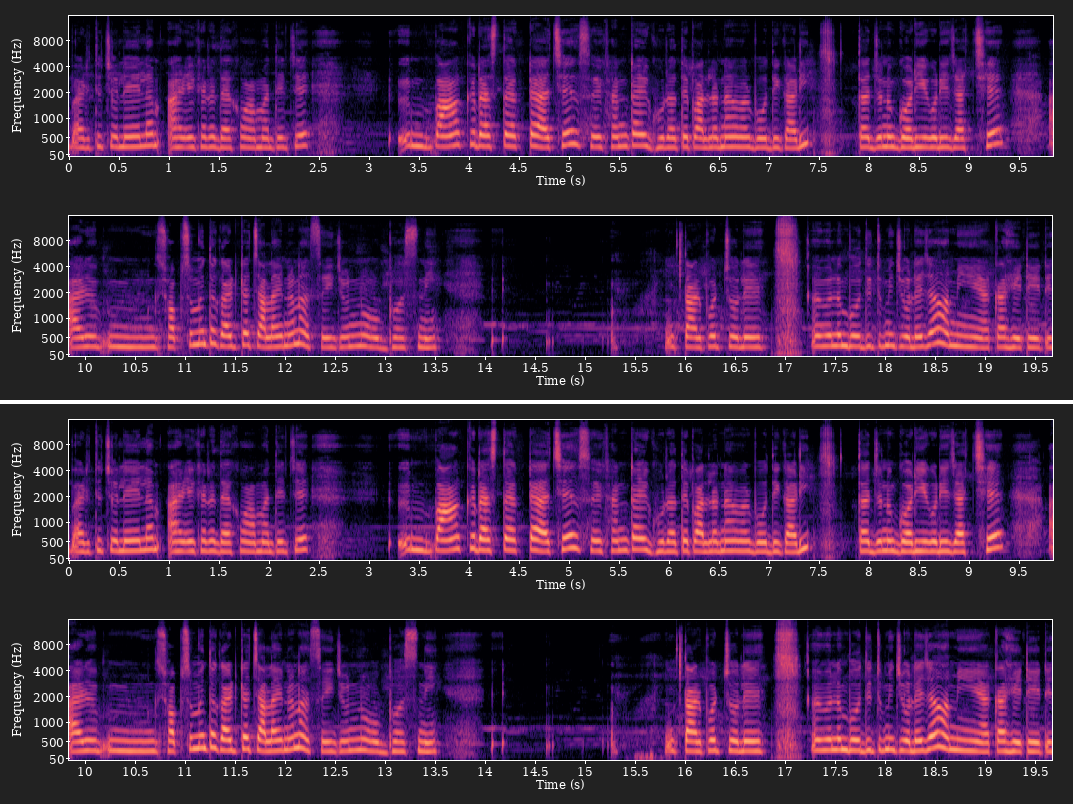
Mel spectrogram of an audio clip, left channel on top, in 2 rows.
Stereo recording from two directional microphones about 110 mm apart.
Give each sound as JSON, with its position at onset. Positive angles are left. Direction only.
{"t": 0.0, "sound": "speech", "side_deg": -25}
{"t": 10.2, "sound": "speech", "side_deg": -15}
{"t": 10.7, "sound": "speech", "side_deg": -30}
{"t": 15.8, "sound": "speech", "side_deg": -45}
{"t": 16.9, "sound": "speech", "side_deg": -25}
{"t": 17.2, "sound": "speech", "side_deg": -35}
